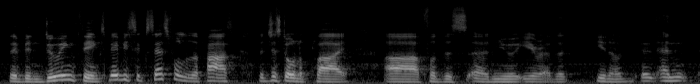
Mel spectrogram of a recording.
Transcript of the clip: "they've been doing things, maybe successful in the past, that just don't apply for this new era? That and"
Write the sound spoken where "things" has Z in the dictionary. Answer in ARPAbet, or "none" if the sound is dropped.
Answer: Z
